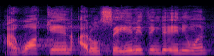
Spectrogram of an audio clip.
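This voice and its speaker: A male comedian telling a stand-up story on stage in a large venue, animated and quick to laugh. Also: high-pitched. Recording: long reverb of a big hall.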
